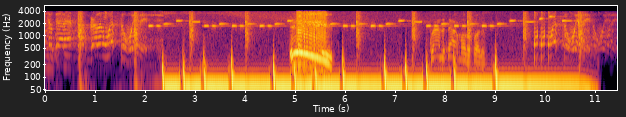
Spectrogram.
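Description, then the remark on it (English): A whistled melody rides over a song with a steady, booming bass beat, short whistled phrases repeating between vocal lines, loud and up front. “Okay, now whistle on it.”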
